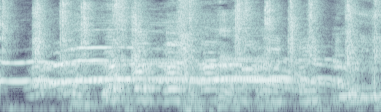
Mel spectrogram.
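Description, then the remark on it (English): An audience in a recording studio in Hollywood, California claps in a dense, steady burst of applause for about two seconds, loud throughout, with a sustained higher-pitched whoop or cheer carrying over the clapping. “And our audience members, clap.”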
